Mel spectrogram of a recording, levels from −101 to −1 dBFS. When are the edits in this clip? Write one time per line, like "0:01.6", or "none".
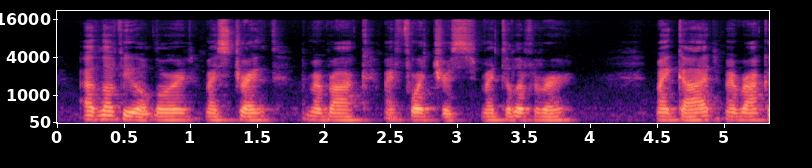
0:01.8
